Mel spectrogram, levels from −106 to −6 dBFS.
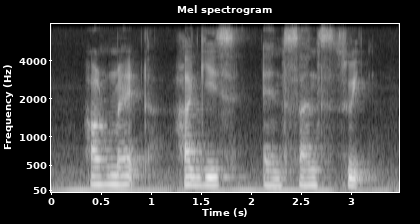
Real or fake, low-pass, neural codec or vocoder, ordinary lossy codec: real; 7.2 kHz; none; none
